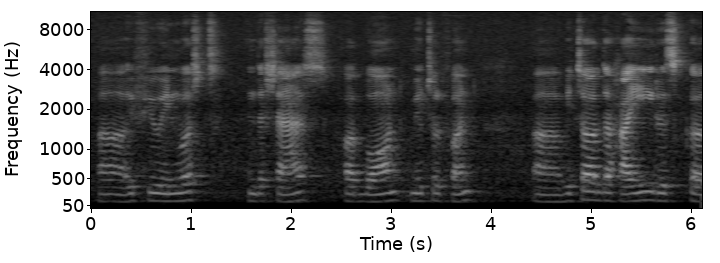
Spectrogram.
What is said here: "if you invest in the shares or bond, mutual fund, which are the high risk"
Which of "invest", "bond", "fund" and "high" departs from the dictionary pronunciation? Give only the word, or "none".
none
